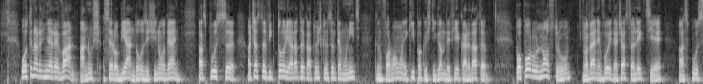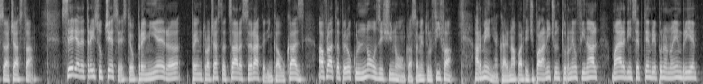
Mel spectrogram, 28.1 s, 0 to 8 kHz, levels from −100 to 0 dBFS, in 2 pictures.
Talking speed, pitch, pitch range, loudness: 150 wpm, 140 Hz, 120-155 Hz, -21 LUFS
